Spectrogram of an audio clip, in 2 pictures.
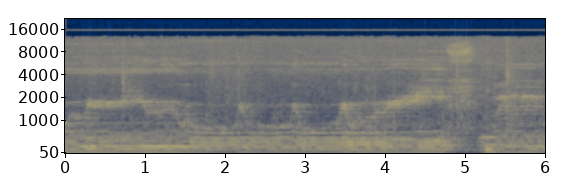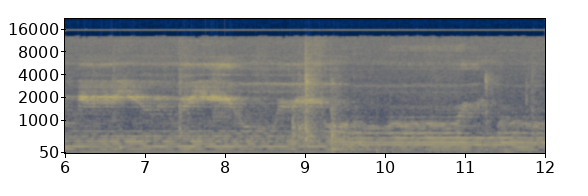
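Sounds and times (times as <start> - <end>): man's low vocal drone: 0.0 - 12.0.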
